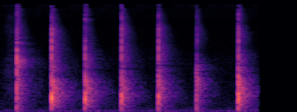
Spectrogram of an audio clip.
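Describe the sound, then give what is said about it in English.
Seven sharp, crisp hand claps from a single person in a steady, evenly spaced rhythm, each a bright smack with a short decay, followed by silence. No one speaks. “From me to you, here's a round of applause.”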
